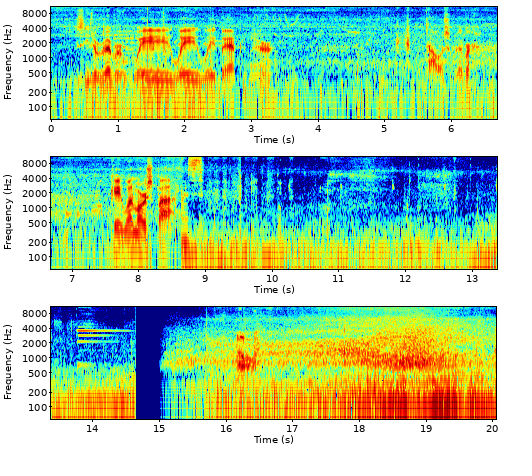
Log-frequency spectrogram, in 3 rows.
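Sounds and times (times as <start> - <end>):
car engine and tyre rumble: 0.0 - 20.0
vehicle passing alongside: 0.0 - 20.0.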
